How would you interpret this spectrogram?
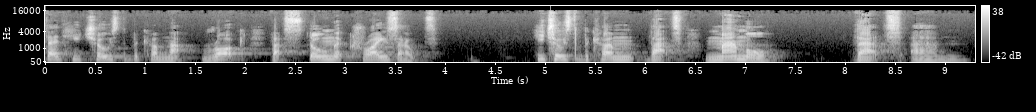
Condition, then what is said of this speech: Stuttering. Now, for me, I'm a nervous stutterer who was called into ministry.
